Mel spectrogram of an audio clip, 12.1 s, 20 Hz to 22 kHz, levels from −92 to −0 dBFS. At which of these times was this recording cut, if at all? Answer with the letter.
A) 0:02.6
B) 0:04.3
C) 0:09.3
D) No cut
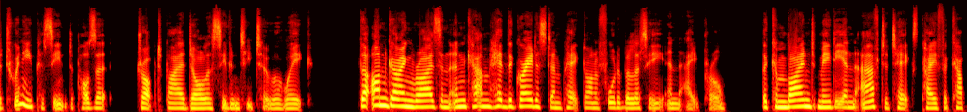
B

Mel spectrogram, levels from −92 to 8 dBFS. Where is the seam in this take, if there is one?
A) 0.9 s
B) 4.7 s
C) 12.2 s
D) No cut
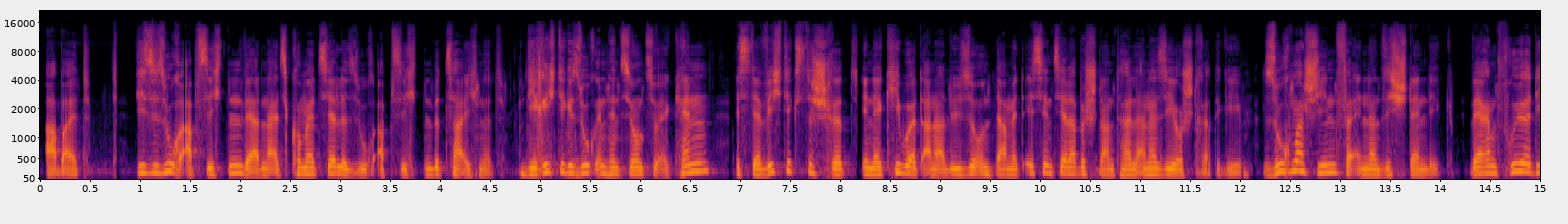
B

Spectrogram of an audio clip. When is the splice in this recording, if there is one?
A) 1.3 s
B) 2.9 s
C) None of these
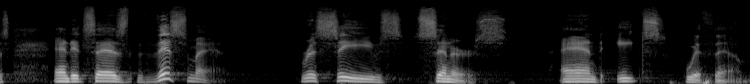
A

